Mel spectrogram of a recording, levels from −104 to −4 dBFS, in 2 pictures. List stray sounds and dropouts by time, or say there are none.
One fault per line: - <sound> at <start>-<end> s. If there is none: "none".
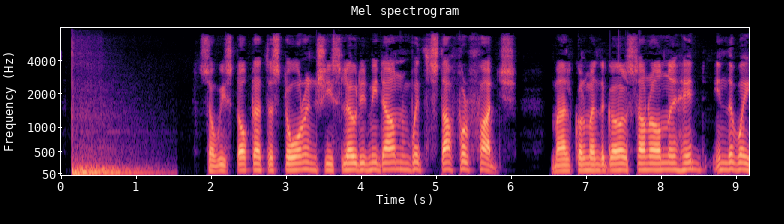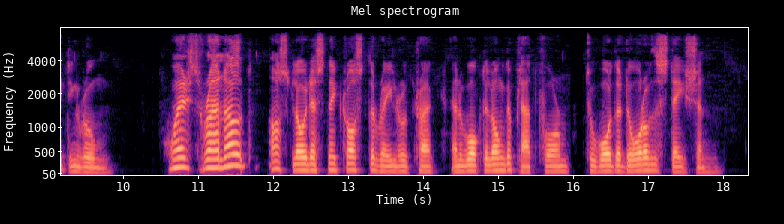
- thud at 0.1-1.6 s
